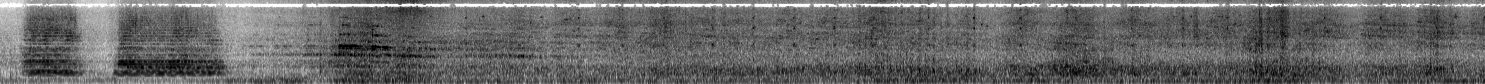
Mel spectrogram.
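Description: Norfolk Southern freight locomotive's air horn sounding two long blasts over the first four seconds. Then the locomotives and a long double-stack intermodal freight train roll past close by, a loud, steady rumble of wheels on rails.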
